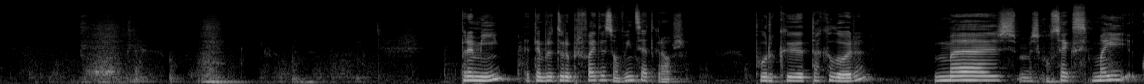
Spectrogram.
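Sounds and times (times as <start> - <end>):
chair pulled forward scraping across the floor: 0.0 - 3.8
speech: 4.6 - 7.0, 7.6 - 11.4.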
